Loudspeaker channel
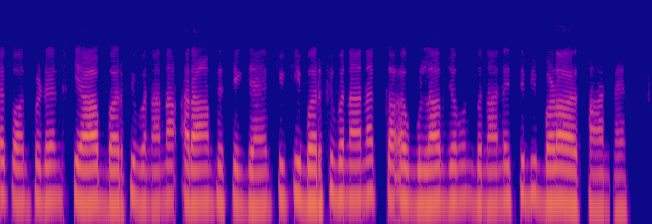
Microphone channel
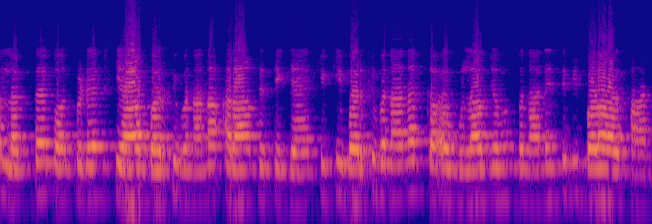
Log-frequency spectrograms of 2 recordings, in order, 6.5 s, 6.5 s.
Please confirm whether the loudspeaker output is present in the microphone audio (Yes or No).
Yes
